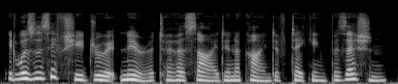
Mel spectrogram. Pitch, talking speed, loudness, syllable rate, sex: 200 Hz, 255 wpm, -18 LUFS, 5.5 syllables/s, female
